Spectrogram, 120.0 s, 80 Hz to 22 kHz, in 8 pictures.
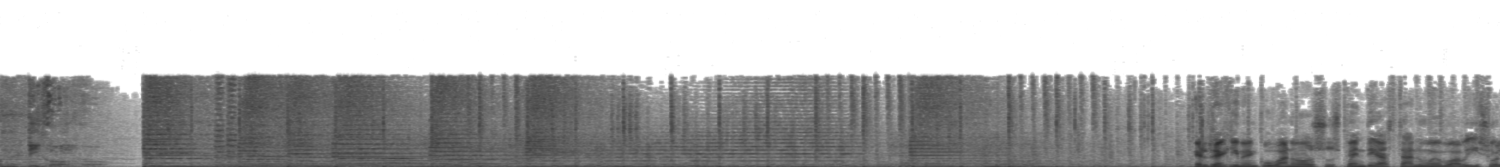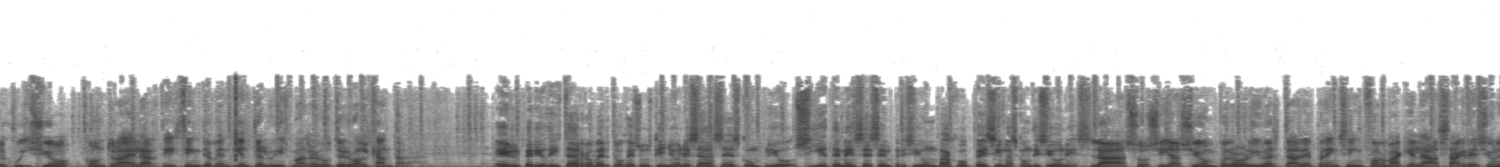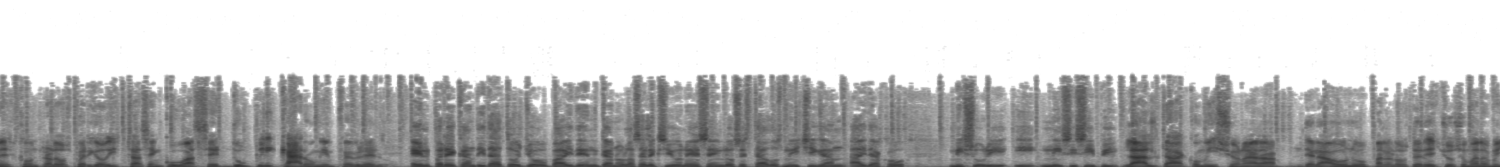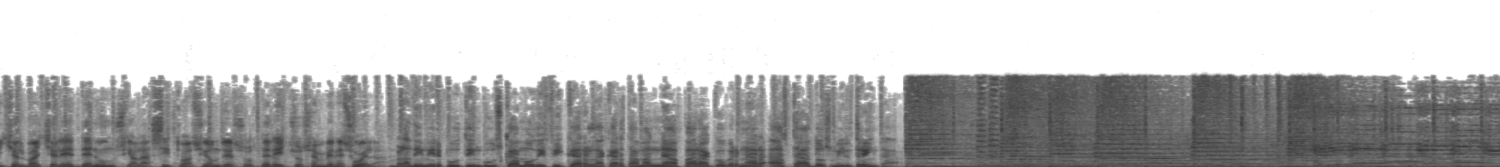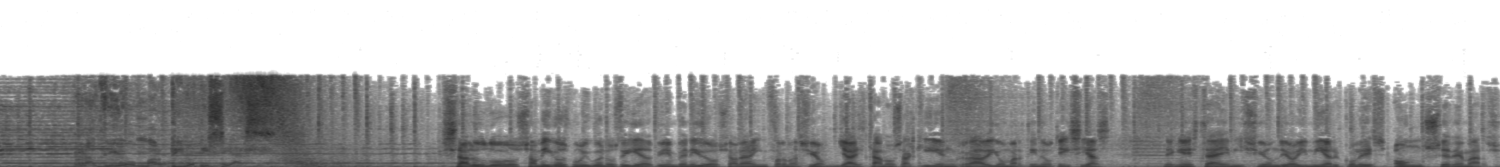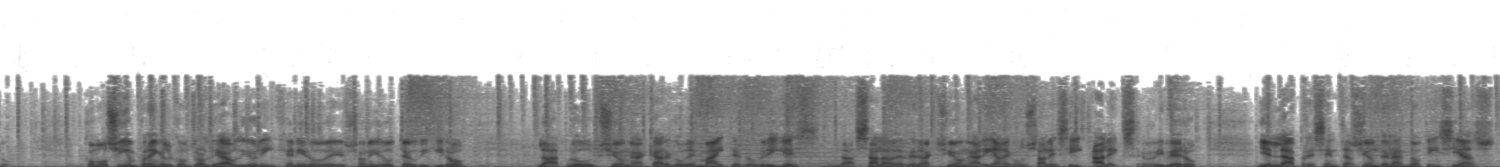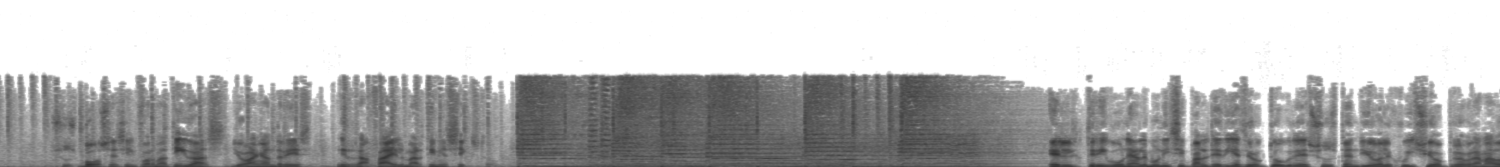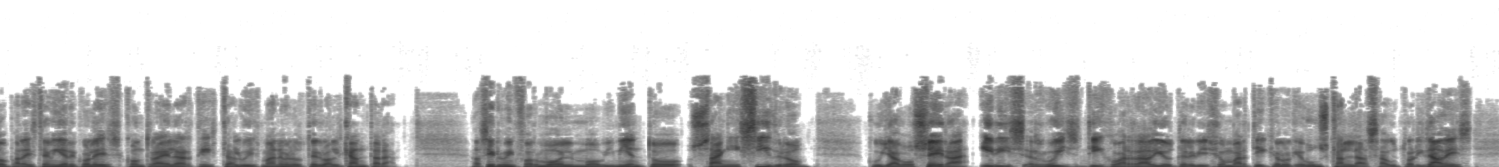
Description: Noticiero de Radio Martí 6:00 AM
